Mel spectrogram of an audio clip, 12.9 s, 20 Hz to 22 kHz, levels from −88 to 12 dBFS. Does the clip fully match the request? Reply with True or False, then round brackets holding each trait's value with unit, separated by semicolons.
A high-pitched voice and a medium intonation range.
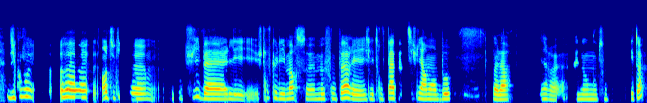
True (195 Hz; 3.0 semitones)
